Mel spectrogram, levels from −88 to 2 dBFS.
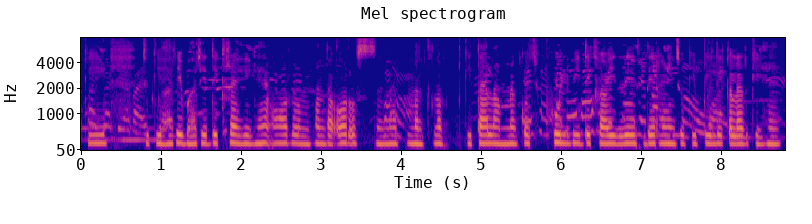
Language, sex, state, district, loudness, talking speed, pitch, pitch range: Hindi, female, Chhattisgarh, Rajnandgaon, -33 LUFS, 185 wpm, 215 Hz, 210-220 Hz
